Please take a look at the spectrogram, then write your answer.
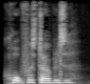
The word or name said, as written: kroforstoppelse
